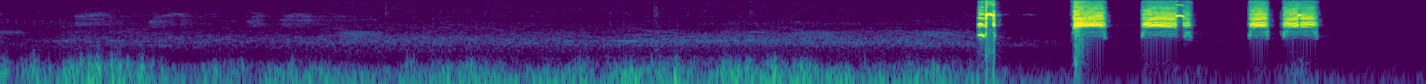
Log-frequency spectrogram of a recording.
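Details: Black francolin, with adult and chick calls named in Sindhi as kala teetar: after several seconds of quiet low rumble, five loud, harsh, rasping bursts come in quick succession near the end.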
